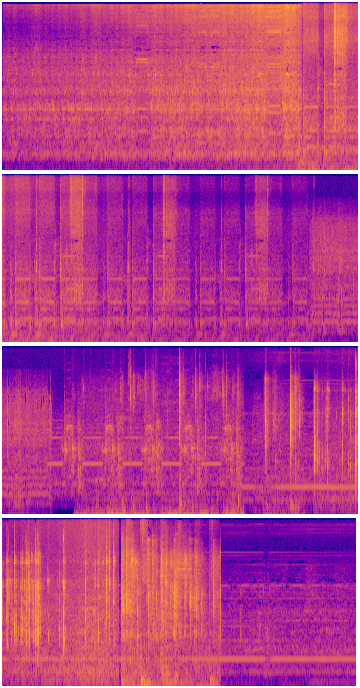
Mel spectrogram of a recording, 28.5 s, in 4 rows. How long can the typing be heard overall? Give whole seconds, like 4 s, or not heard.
10 s.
